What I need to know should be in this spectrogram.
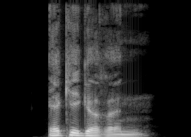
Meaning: inflection of eckig: 1. strong genitive masculine/neuter singular comparative degree 2. weak/mixed genitive/dative all-gender singular comparative degree
- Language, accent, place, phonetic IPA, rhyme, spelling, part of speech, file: German, Germany, Berlin, [ˈɛkɪɡəʁən], -ɛkɪɡəʁən, eckigeren, adjective, De-eckigeren.ogg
